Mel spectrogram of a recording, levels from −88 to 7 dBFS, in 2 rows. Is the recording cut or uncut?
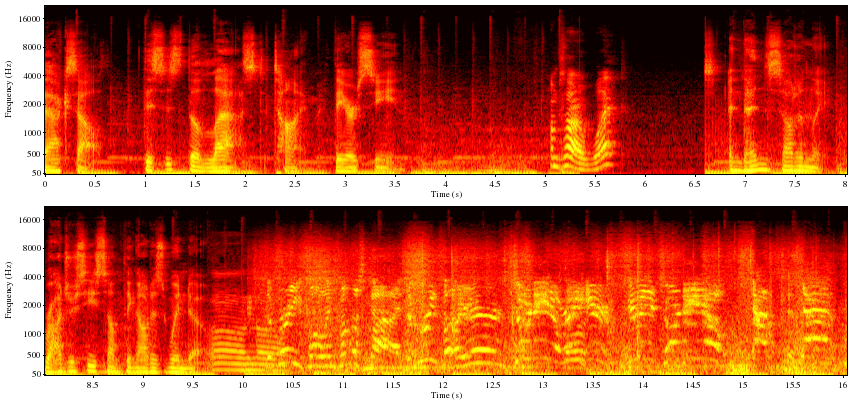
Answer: cut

